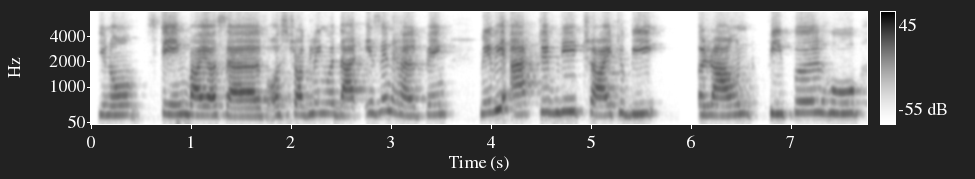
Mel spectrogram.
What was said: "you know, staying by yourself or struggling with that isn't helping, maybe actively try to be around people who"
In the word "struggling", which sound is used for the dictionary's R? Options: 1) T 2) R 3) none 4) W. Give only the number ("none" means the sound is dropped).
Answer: 2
